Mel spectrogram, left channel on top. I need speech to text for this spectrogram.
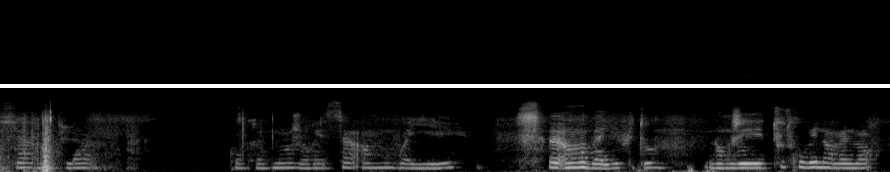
Donc là, concrètement, j'aurai ça à envoyer. À emballer plutôt. Donc j'ai tout trouvé normalement.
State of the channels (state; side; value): silent; left; 53 dB below the other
